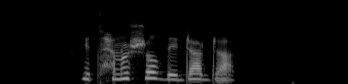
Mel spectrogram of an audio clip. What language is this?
Kabyle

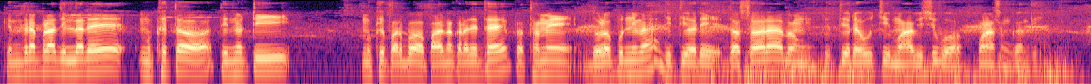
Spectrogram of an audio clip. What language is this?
Odia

